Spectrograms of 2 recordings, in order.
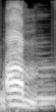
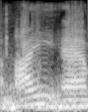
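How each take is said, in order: First: It is contracted into one short syllable. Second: It is said in full as two syllables. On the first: The speaker calls it right. "এটা হয়ে যাবে আম" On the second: The speaker calls it wrong. "এটা এইভাবে বলবো না"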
